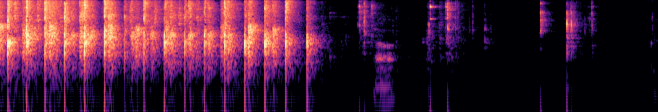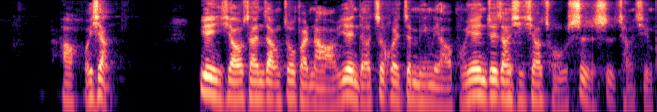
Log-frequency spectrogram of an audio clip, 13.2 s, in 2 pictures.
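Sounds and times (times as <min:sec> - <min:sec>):
audience clapping hands: 0:00.0 - 0:03.4
speech: 0:07.2 - 0:07.8, 0:08.6 - 0:13.1.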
